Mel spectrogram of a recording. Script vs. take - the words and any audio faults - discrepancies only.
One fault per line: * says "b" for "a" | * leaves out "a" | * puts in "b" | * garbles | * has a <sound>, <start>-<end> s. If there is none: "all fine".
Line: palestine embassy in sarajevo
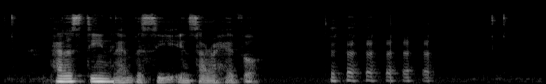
* has a laugh, 3.2-4.4 s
